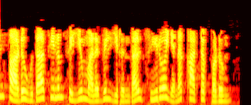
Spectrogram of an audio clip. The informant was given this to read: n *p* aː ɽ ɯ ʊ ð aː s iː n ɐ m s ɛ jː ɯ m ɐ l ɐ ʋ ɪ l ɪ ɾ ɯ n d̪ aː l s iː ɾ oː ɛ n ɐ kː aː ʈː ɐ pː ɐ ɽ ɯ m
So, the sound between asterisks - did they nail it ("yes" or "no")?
yes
